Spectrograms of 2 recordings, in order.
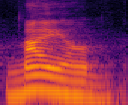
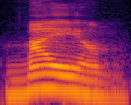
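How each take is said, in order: First: It is said with a drawn-out Southern twang. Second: It is said with a drawn-out Southern twang.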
